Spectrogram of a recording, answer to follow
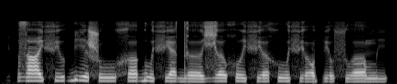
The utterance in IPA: zˤiːfʲu ɠiʂuː xʌɠu fʲadəː ʑəːχʷifʲʌ xufʲɔː pʲɔsʷʌːmi

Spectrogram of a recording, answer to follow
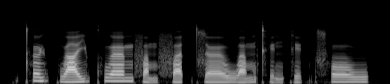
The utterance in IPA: t̪ʰɵ˥ɥkʷaː˨˥jkʷʰœː˥mfɐ˨˩m fɐ˨˥t̚t͡sœː˨˧ wɐ˨˥mkʰɪ˨˩ŋ kɪ˨k̚t͡sʰo˥w

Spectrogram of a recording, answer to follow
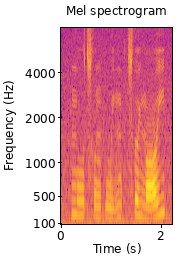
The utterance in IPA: muː˧t͡sʰʊ˨ŋpuː˨˩jn̪ʊ˧k̚ t͡sʰɵ˧ɥn̪ɔː˨˥j

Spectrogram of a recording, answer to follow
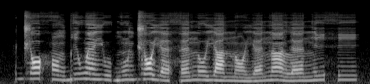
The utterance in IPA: d͡ʒɔ˦hɔ̃˧ɡ͡bi˦ wɛ̃˦ju˧ ɡũ˦ d͡ʒɔ˦˨jɛ˨hɛ˨˦no˧ ja˧nɔ̃˨ jɛ˨˦nã˦˨ lɛ˧ni˦ hi˦

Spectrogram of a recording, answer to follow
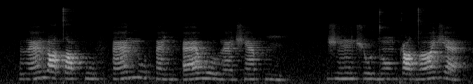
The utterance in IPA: ðæ̃ðetˤi fuf ʔæ̃nuθæ̃ɲ ʔæβoðæ̃ʃæ̃ fi | ʒẽʃo dõke dˤæ̃ʒæ

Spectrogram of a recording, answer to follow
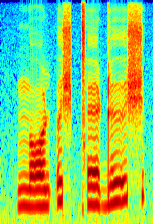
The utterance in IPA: n̪ɔɳʔəʃǀɛ ɖɘʃ

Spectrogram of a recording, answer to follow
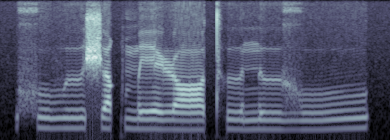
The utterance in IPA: xu˨βɯː˨ʃɯ˨qmeː˨ ɭɒː˨tʰɯ˨nɯː˨ ɣu˨˦

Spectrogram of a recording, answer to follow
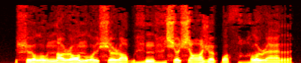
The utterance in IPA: ɬʉlˠu nɑɭɔnlˠʉ ɕœɭɑbɛ̤ næ̤ɕœ ɕɑʒœpɔ θɑ̤lˠʉɭær

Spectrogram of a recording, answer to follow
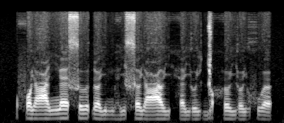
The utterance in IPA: fɔjʕiŋɛ sɯɗœj mɛ̤jsəj ʕəj hɛjɯjɟɔ hɵj ɵjxʷœ

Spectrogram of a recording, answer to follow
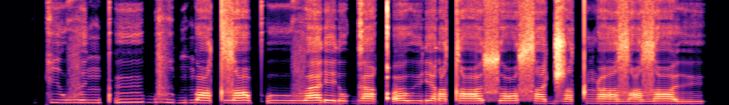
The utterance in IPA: kiu̯veŋpʼʉːb vibŋuːtˤzˤa pʼuːva ɾeɾoɡa qʼuːy̯ɾeɾetˤwo so sˤed͡ʒetˤŋe zˤɐzˤɨːy̯

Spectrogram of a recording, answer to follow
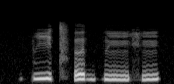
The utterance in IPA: pi t͡sʼədpĩːxĩ

